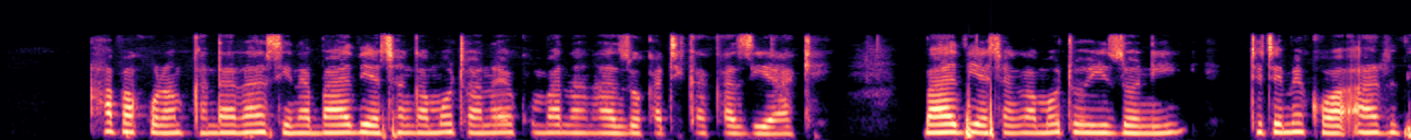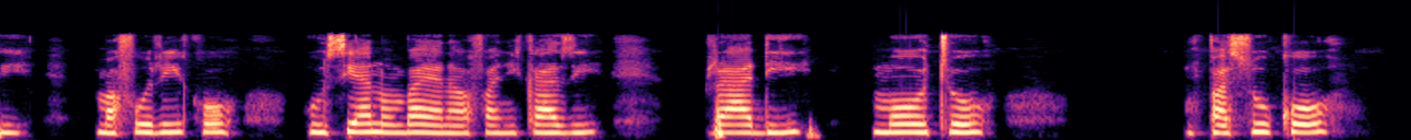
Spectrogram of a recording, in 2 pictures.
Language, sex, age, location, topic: Swahili, female, 18-24, Nakuru, finance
